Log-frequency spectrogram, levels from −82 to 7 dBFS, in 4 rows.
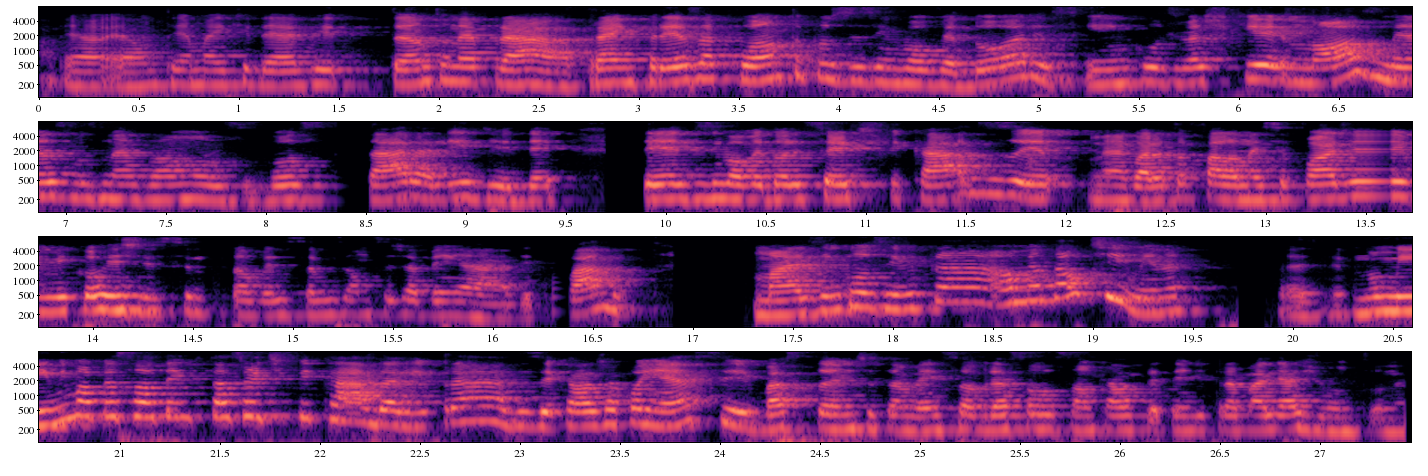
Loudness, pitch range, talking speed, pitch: -23 LUFS, 200-245 Hz, 185 wpm, 215 Hz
